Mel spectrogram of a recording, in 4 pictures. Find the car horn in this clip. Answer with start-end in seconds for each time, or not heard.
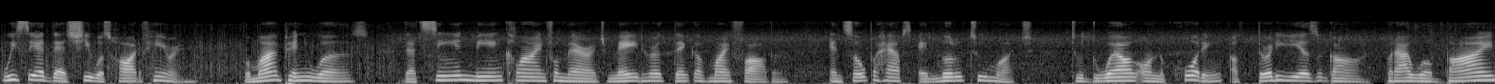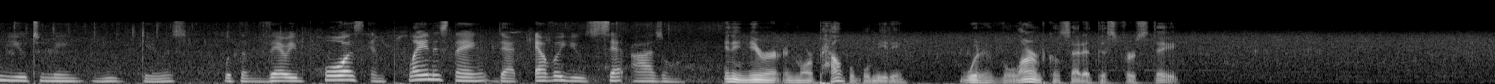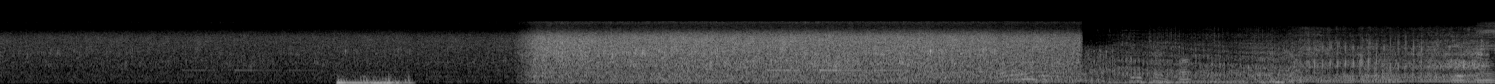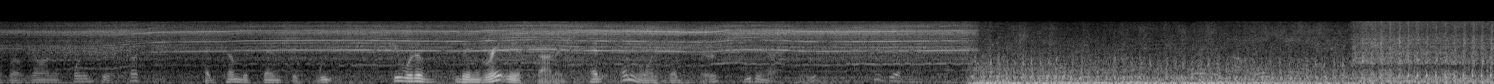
33.2-34.0.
